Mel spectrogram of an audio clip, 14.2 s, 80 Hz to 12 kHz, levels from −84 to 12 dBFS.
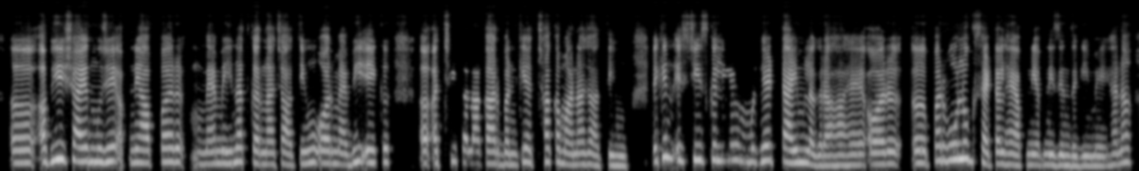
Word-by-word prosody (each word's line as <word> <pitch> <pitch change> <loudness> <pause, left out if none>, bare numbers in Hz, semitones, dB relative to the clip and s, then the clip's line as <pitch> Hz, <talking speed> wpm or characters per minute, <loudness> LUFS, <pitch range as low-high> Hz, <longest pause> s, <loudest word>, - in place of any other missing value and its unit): अ, - - -1
अभी 255 +5 +5
शायद 275 -1 +5
मुझे 265 +1 +3
अपने 255 -2 -3
आप 245 -1 +2
पर 265 -1 +1 0.3
मैं 225 +1 0
मेहनत 240 +3 -1
करना 220 -2 0
चाहती 215 -1 -4
हूँ 250 +2 -2
और 235 -1 +2
मैं 215 -3 -3
भी 255 +4 +1
एक 245 +1 -2
अ, 260 - 0 0.5
अच्छी 235 +4 -2
कलाकार 235 -2 0
बनके 215 +3 -2
अच्छा 260 +1 -2
कमाना 220 -4 -1
चाहती 200 -2 -4
हूँ। 190 -1 -3 0.3
लेकिन 345 +6 +2
इस 280 0 -7
चीज़ 300 -4 +2
के 305 - +1
लिए 290 +1 -4 0.2
मुझे 265 +3 0
टाइम 255 -1 +4
लग 215 -5 -1
रहा 195 +1 -2
है 205 +1 -4
और 220 +1 0
अ, 230 - +1 0.5
पर 285 0 +1
वो 300 +2 +2
लोग 315 -3 +5
सेटल 230 -2 +2
हैं 210 -1 +1
अपनी-अपनी 205 +1 -2
ज़िंदगी 190 -2 -3
में, 185 0 -5
है 210 - -5
ना? 255 +2 -2
235 Hz, 195 wpm, -19 LUFS, 210-265 Hz, 0.5 s, अभी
